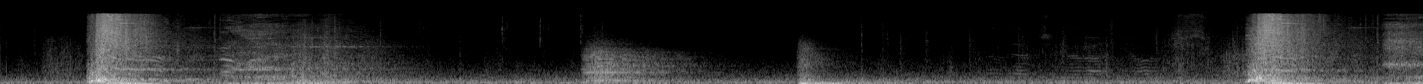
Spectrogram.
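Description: A heavy blade strikes a body with loud, sudden thuds.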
